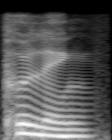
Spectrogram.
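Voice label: "pulling", English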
